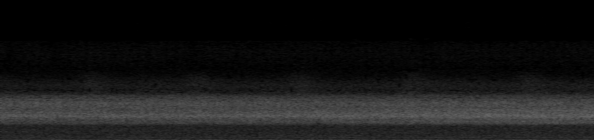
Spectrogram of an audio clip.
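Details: Cicada chorus in a summer rainforest, with other insects: a dense, continuous high-pitched hiss-like drone that holds steady and unbroken, with no distinct individual calls or other clear sounds.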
